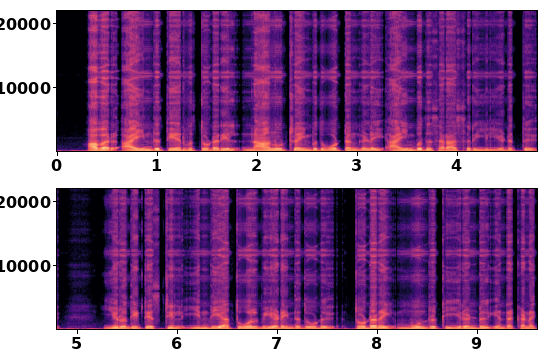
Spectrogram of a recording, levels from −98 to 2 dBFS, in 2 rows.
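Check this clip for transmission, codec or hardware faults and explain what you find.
One fault is present, running through the whole clip: imaging from sample-and-hold upsampling. The speech appears to have been raised from a 12 kHz rate, which fits each sample being repeated without any smoothing filter, so mirrored copies of the spectrum sit above the original band. The lowest copy fills 6 to 12 kHz at about 22 dB below the speech, heard as a bright metallic fizz that tracks the speech level and slides opposite to its pitch.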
